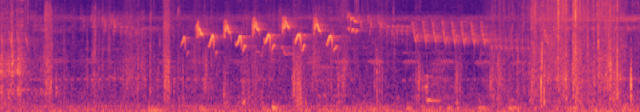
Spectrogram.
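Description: A bird calling in a quick series of short high chirps, over footsteps and rustling in dry leaf litter.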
